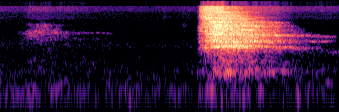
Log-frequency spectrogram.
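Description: Quiet room tone and faint breathing give way to one long, strong exhale near the microphone during a core workout; the breath swells, then fades over about two seconds.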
